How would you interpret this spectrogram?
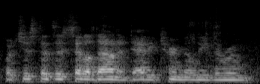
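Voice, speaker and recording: A man reading his children's book aloud to kids in an animated storybook style. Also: lowish voice, quick pace. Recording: echoey home recording, distant mic, background noise.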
